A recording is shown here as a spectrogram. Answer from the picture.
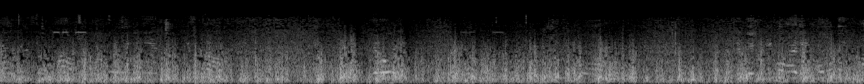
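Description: Wind buffeting the camera microphone in gusts that rise and fall, with a voice partly buried underneath.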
